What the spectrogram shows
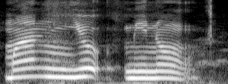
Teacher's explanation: nun mati atau tanwin dengan memasukkannya pada huruf setelahnya dan dibaca dengan mendengung contoh Man yuk minum huruf nun sukun bertemu ya lalu untuk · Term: Idgham Bighunnah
